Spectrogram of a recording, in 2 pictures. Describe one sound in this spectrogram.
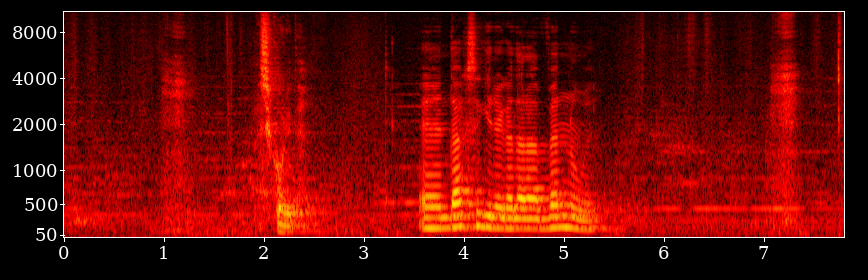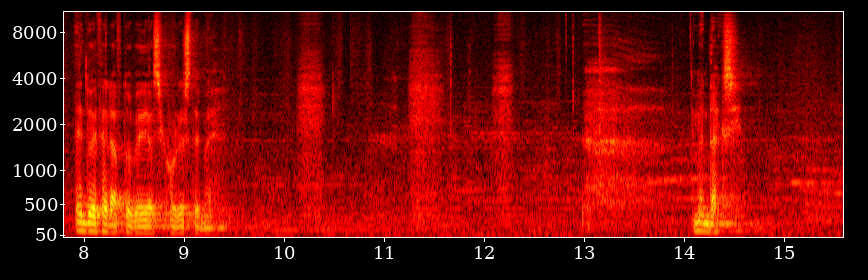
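A middle-aged man sniffs.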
